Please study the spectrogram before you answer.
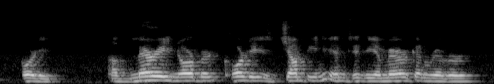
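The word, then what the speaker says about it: Korte: Is that the correct pronunciation for her last name? Cordy.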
